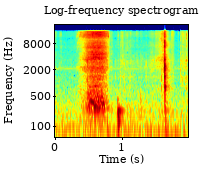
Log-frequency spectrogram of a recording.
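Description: A short sniff through the nose, then a single small click near the end.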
